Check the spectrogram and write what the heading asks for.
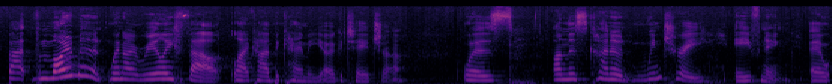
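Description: A woman yoga teacher telling a personal story to a gathering at an ashram, candid and emotional, with soft laughs. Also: medium pitch. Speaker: yoga teacher giving a satsang talk. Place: ashram hall.

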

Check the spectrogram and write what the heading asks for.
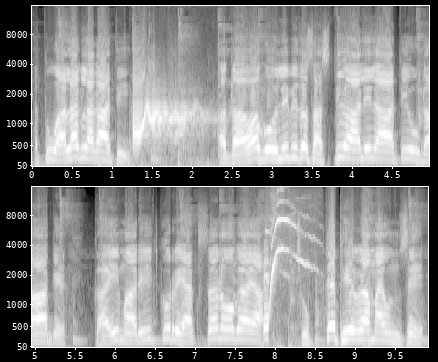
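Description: Grumbling hawker assistant, high, slow, Khandeshi Hindi accent, music bed, male actor. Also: big pitch swings, fairly bright tone, exaggerated voice. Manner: hawker's sing-song calling, grumbling. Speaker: clinic assistant who calls out to customers. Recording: music underneath.

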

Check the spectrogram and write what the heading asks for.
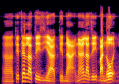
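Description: A man teaching a vocabulary lesson, explaining each word and repeating example sentences slowly, with frequent hesitations. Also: mid-range voice, lively intonation, bright, forceful tone, no room sound, clean studio sound. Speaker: Chinese teacher.

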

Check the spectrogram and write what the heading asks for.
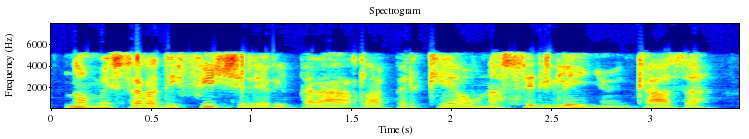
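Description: A man's voice: on the high side, expressive, quick pace. A man reading a storybook and voicing a little, humble, eager-to-please peasant gardener in a meek voice. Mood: gioioso. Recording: slightly dull lo-fi recording.

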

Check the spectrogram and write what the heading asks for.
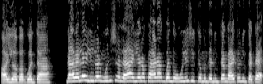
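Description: A village woman in an amateur family drama who scolds briskly in rural Chikkaballapura Kannada. Her voice sits high and she talks fast. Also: a little mellow. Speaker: family channel performer.

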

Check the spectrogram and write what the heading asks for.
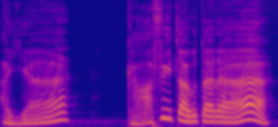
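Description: A man putting on a loud rustic servant. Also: on the high side, very animated, very slow, exaggerated voice. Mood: shouting. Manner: shouting loudly, rustic speech. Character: male household servant, loud and plain-spoken.

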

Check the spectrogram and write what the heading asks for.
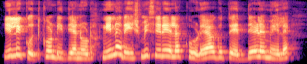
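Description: A woman's voice: high-pitched, expressive, quick pace, a little mellow. A woman voicing a playful young husband who teases and coaxes his wife in a storybook reading. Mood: coaxing. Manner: teasing, coaxing.

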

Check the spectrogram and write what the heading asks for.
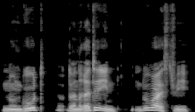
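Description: A reader voicing a calm, serious young male centaur in a fan audiobook, speaking gravely and unhurried. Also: mid-range voice, lightly acted. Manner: calm, grave, slow-spoken.

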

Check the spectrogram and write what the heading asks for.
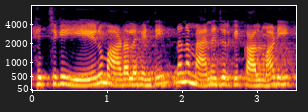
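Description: A woman's voice: on the high side, normal speed, lightly acted. A woman voicing a sarcastic young husband who teases his wife in a smug, mocking way, in a story reading. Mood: teasing. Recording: dull echoey room with long reverb.

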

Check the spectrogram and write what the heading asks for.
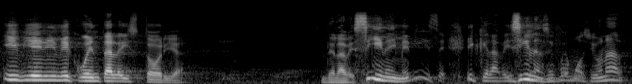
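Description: A pastor from the Dominican Republic preaches a sermon in an echoey hall, his voice fairly high and creaky at a moderate pace. He tells stories vividly, acting out the people in them.

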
